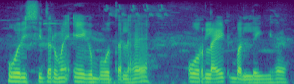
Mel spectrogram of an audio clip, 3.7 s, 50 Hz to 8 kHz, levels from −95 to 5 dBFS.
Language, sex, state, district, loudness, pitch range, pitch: Hindi, male, Uttar Pradesh, Saharanpur, -18 LUFS, 120-140 Hz, 135 Hz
